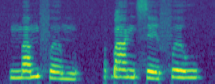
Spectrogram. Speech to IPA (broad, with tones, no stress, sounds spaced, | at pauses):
m a˨˦ m f ə˨˩ m | ɓ a˧ ŋ s e˨˩ f ə˧ w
